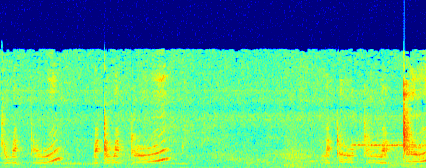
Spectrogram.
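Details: Captive female plum-headed parakeet from India speaking words: bursts of rising, nasal, harmonic syllables, a quiet pause midway, then more sliding notes with a brief steady whistled tone.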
